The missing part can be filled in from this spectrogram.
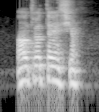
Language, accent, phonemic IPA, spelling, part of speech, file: French, Canada, /ɑ̃.tʁə.tɛ̃.sjɔ̃/, entretinssions, verb, LL-Q150 (fra)-entretinssions.wav
- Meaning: first-person plural imperfect subjunctive of entretenir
